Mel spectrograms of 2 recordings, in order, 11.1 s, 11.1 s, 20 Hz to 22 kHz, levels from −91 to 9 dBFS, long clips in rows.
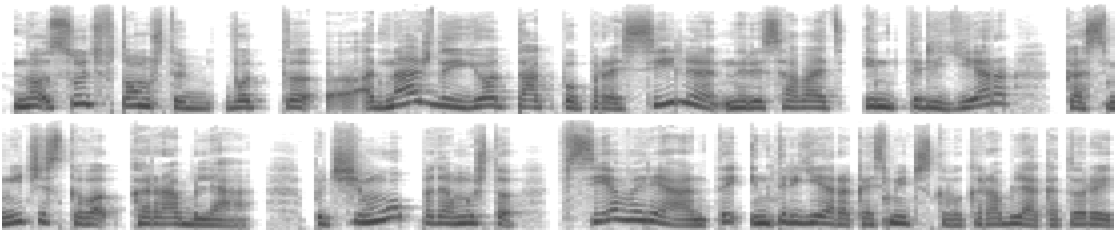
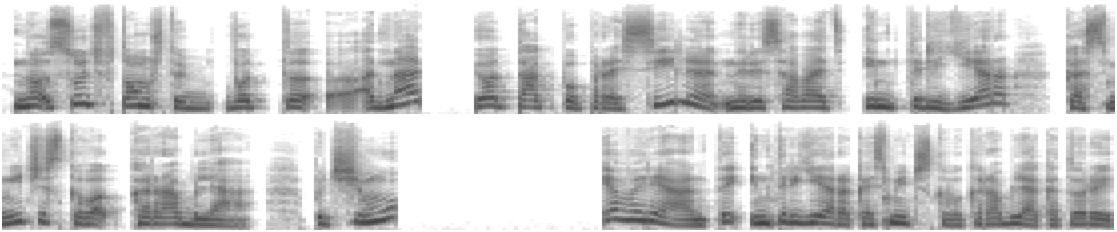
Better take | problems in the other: first | audio cutting out; at 2 s and at 7.5 s for 1 s

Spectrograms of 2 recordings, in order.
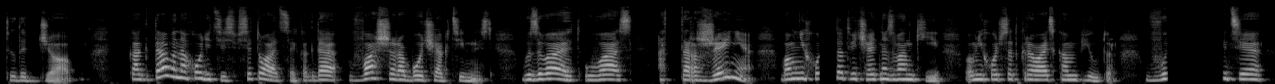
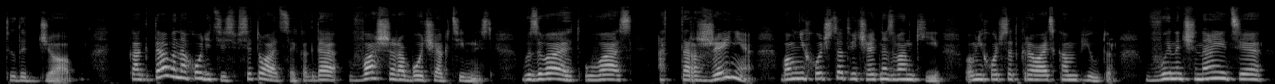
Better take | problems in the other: second | audio cutting out; at 8 s and at 12 s for 0.5 s

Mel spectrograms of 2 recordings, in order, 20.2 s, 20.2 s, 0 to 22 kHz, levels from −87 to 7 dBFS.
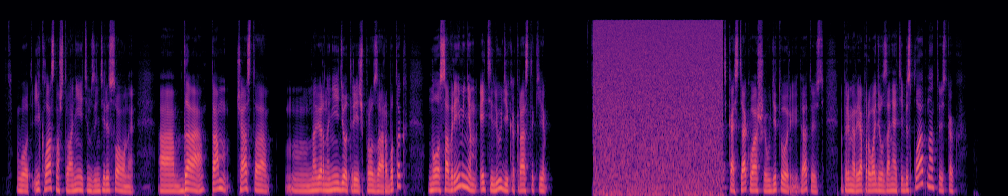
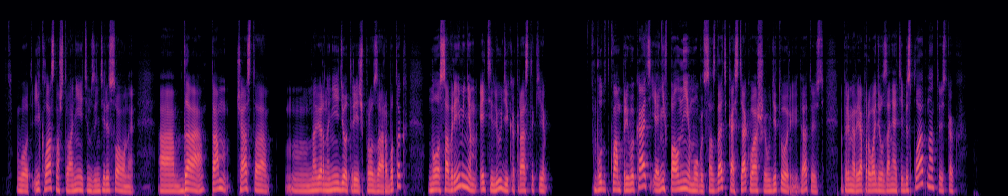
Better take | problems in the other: second | audio cutting out; filled with static; at 12 s for 2.5 s

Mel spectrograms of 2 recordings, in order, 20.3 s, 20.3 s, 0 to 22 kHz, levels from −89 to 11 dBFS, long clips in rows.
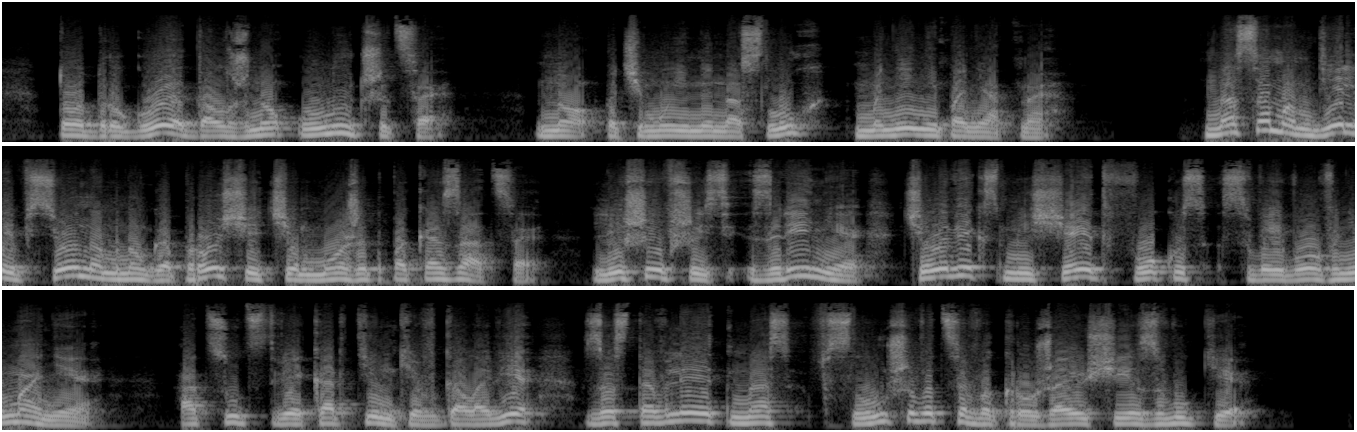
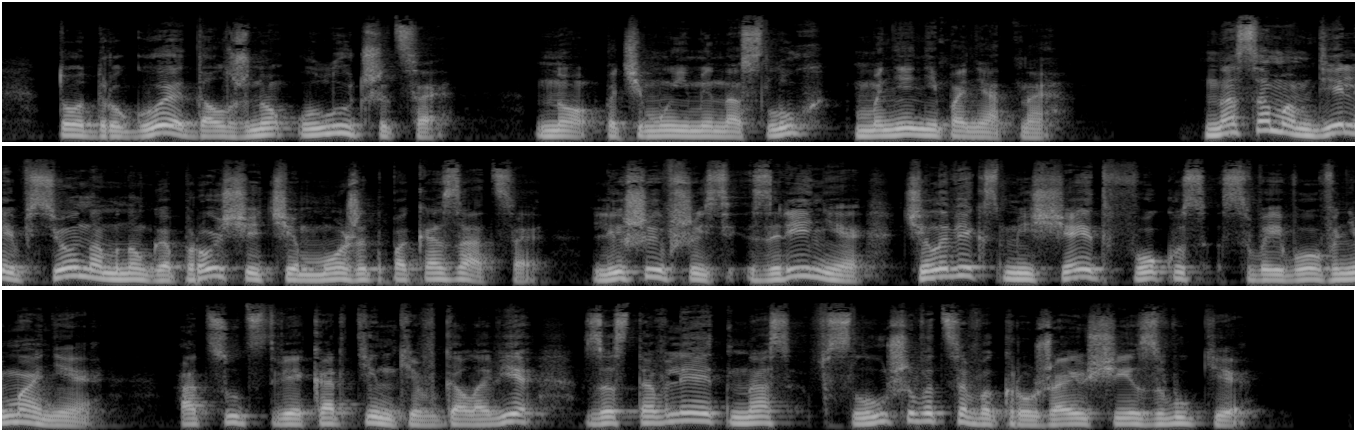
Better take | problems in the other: second | distortion; slight; 13% of the sound clipped

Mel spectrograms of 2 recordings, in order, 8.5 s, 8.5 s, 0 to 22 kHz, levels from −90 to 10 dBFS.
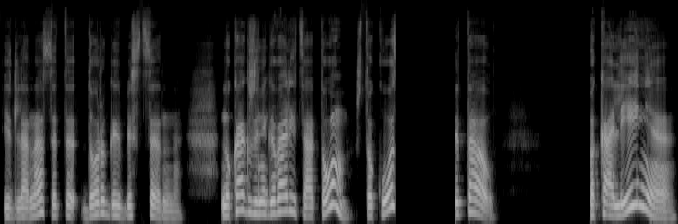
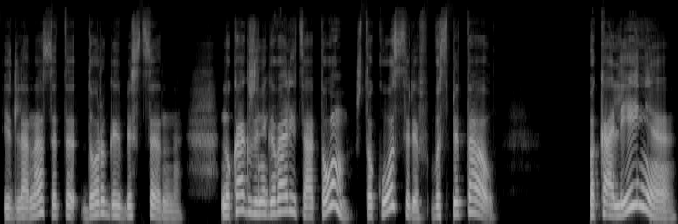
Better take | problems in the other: second | audio cutting out; at 5 s for 1 s

